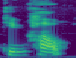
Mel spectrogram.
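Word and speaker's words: 青蒿: En chino se pronuncia Qin Hao, y que su nombre científico es Artemisia annua,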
